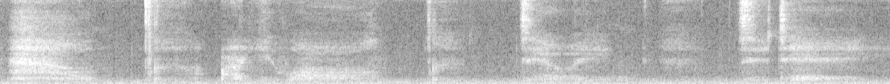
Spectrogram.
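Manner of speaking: imitating a soft ASMR whisper; mock ASMR whisper greeting. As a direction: whisper each hello to the camera like an ASMR host. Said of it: "you're whispering".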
